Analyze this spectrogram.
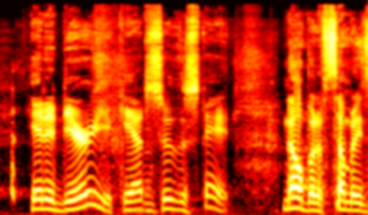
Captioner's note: laughter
